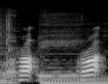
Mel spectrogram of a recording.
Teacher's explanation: Nah, ro ini jadi si lidahnya tuh ke atas, ke bagian langit-langit, ro gitu.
